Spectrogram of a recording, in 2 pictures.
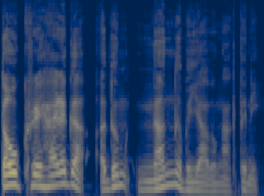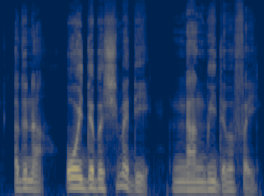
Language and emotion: Manipuri, neutral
